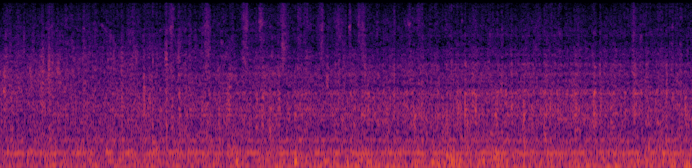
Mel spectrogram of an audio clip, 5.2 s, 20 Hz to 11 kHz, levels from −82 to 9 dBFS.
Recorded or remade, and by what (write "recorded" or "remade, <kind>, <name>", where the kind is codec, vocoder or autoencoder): remade, vocoder, WaveNeXt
